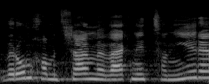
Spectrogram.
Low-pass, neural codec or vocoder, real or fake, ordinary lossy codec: 14.4 kHz; none; real; AAC, 64 kbps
